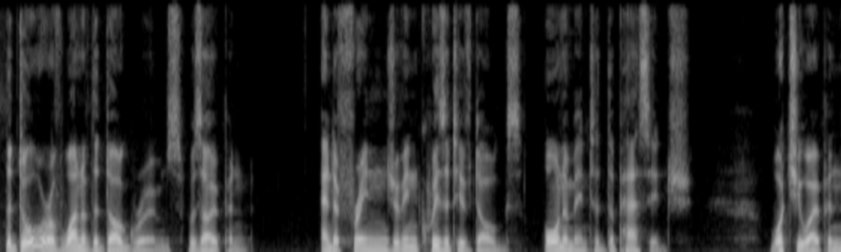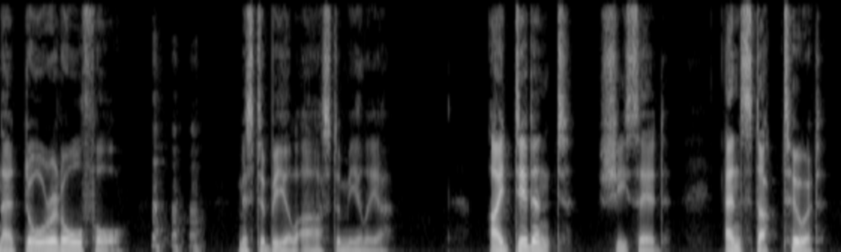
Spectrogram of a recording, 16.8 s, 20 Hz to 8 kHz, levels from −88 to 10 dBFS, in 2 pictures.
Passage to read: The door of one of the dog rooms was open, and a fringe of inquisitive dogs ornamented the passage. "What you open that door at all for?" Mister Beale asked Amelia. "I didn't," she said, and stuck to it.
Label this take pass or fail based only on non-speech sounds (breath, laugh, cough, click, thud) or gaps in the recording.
fail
